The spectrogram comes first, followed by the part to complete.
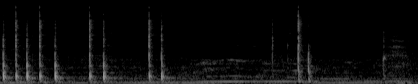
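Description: Button clicks on a diesel parking heater's LCD control panel: a quick run of presses in the first second and a half, then a couple more around three seconds in.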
